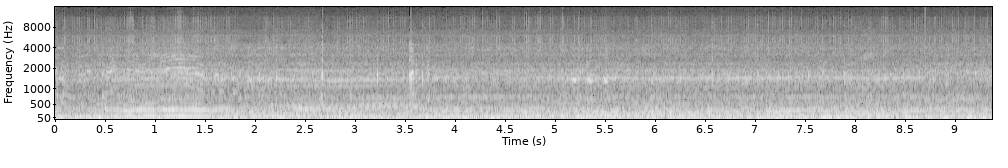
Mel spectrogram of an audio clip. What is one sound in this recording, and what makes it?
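A motorboat engine drones steadily close by.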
